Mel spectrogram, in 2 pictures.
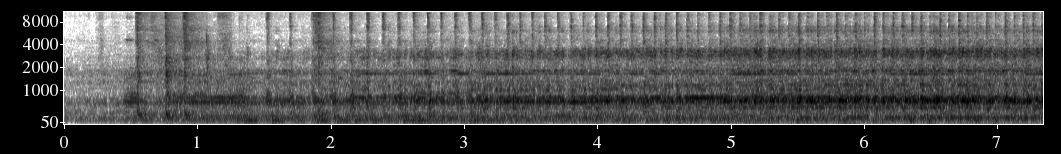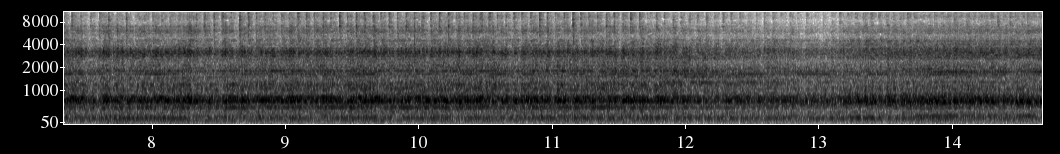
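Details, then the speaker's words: Monarch 10EE 30-inch lathe, first run after sitting about 20 years, running in back gear: steady gear whine with a busy rattle about four beats a second; back gear noisy, owner unsure if normal since his other 10EEs are noisy too. "so all my other ones are noisy too so i don't know if it's just the way back gear is on these things not really sure but it is noisy and back here"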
